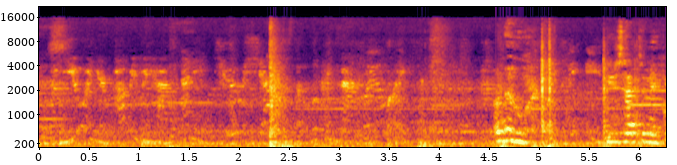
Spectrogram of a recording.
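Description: Feet thump on the floor as a boy jumps and lands.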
